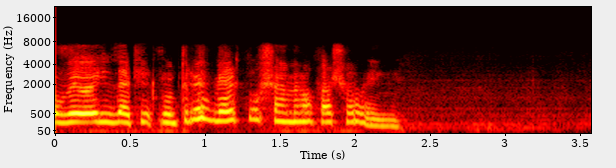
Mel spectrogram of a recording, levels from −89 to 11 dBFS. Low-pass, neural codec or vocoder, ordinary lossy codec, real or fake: 7.2 kHz; codec, 24 kHz, 1 kbps, SNAC; Opus, 24 kbps; fake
